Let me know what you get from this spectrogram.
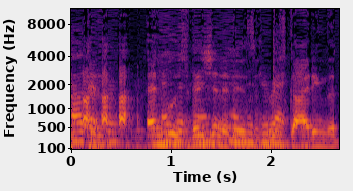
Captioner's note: laughter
